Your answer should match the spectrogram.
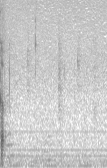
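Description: Faint ticks, a few of them about half a second apart, over a low steady hum; a voice cuts off right at the start.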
